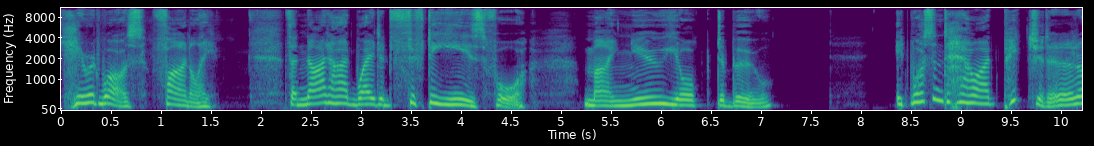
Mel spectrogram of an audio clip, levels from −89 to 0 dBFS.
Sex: female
